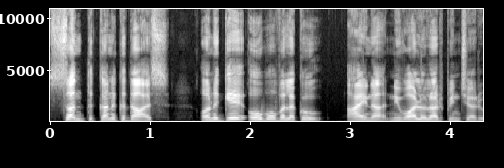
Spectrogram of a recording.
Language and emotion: Telugu, neutral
